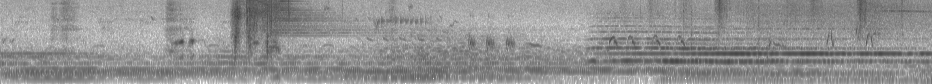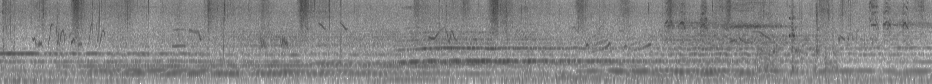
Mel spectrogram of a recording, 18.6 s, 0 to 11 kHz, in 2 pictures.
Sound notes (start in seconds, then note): 2.2 gasping; 6.3 ethereal music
